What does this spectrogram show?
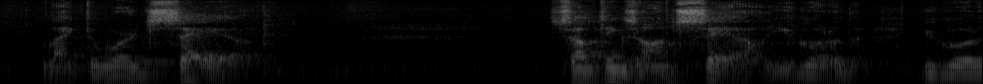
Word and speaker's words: sale: word in spanish saline s-a-l-e is pronounced sale why does it sound that way because simply because the a s-a-l-e the a is pronounced ah so you've got side and then the last e which is not pronounced in english is pronounced in spanish always pronounced in spanish so the last e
